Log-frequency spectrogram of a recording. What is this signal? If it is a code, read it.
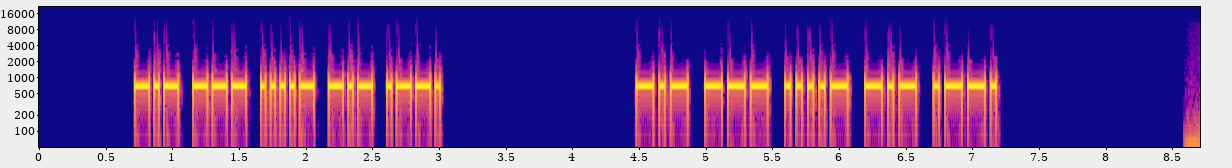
Morse code, heard as a keyed tone, about 36 wpm, 700 Hz. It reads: KO4KP KO4KP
